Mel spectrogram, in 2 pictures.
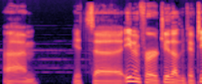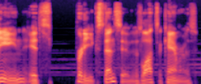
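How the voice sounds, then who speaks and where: A man improvising tabletop game narration as game master, halting as he searches for words. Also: low voice, lively intonation. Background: soft music.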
